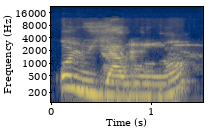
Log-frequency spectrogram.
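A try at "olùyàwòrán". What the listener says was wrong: Yeah.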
